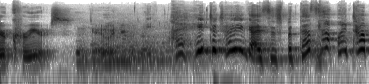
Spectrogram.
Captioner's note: laughter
